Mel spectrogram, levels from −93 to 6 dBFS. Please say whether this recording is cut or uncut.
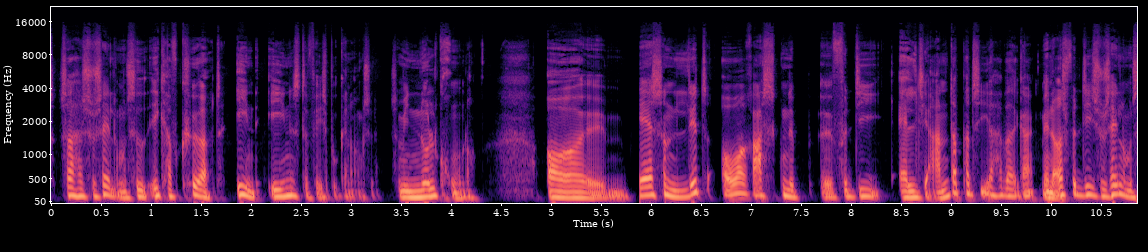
cut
